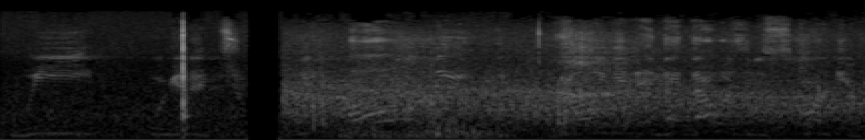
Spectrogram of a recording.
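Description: Tivoli Audio Model One table radio playing a talk station, heard faintly from a distance across a yard. There is a sharp click just under a second in, then a brief dropout where the recording cuts, after which the talk is a little louder.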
